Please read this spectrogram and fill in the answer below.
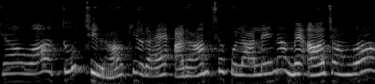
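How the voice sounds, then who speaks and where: An extremely high, squeaky put-on character voice talks at a moderate pace. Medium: read story. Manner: casual, easygoing.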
